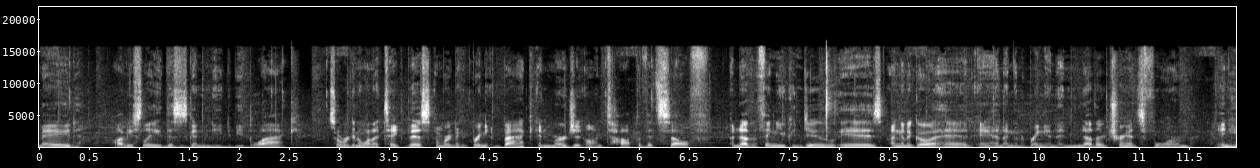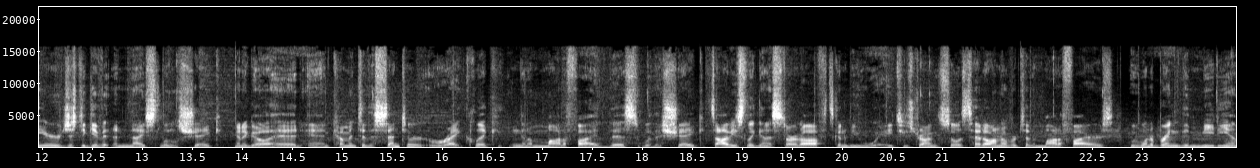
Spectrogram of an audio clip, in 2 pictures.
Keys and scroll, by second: 7.8 shift+space, 8.8 x, 9.3 f, 9.5 Return.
